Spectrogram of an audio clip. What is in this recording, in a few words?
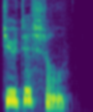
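"judicial", British English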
